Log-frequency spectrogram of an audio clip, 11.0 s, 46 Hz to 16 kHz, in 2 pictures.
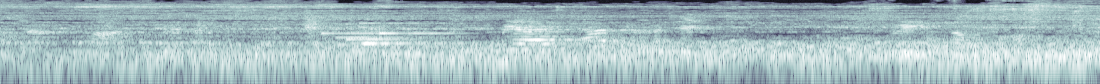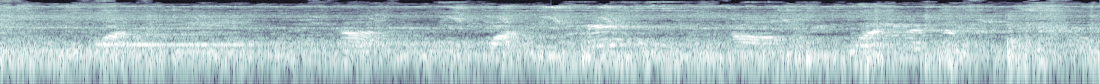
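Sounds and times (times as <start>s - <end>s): train wheels rumbling on track: 0.0s - 11.0s.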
